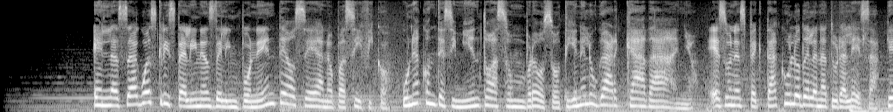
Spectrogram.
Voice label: Spanish Narration Showcase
